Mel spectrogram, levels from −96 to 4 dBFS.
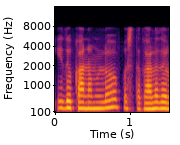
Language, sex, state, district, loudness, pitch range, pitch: Telugu, female, Andhra Pradesh, Chittoor, -14 LUFS, 210-230 Hz, 215 Hz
